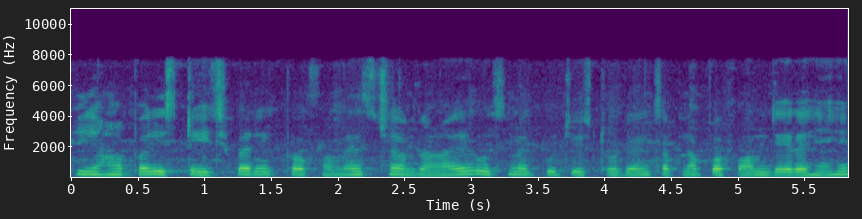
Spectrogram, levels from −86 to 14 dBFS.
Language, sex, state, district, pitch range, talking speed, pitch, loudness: Hindi, female, Odisha, Khordha, 190-205 Hz, 175 wpm, 195 Hz, -18 LUFS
